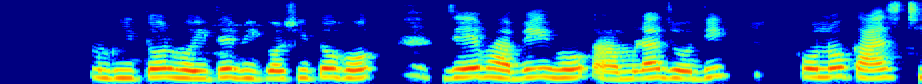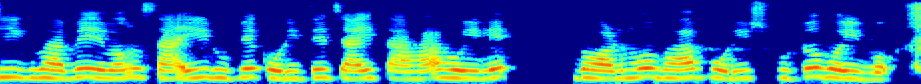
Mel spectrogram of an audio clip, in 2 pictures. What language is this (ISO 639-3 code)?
ben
